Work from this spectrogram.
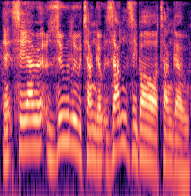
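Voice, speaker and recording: A man's voice: a little high, expressive, slow, a loud crowd. A British man in a chatty, casual style, talking as an amateur radio operator and vlogger who spells things out in the phonetic alphabet. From United Kingdom. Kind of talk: casual vlog talk and radio contact exchanges. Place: portable radio outing.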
